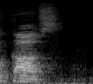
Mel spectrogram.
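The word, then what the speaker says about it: calf: इसको पहली बात एल साइलेंट है यहाँ पे, तो इसको पढ़ते क्या है? काफ।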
